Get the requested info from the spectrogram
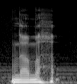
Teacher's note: the Visarga, the expulsion of breath. It's like a mini exhale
